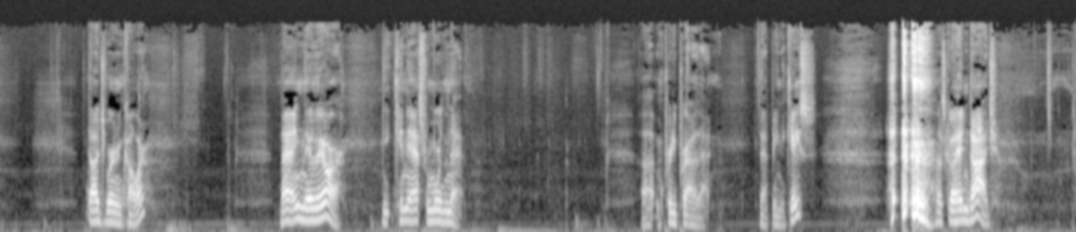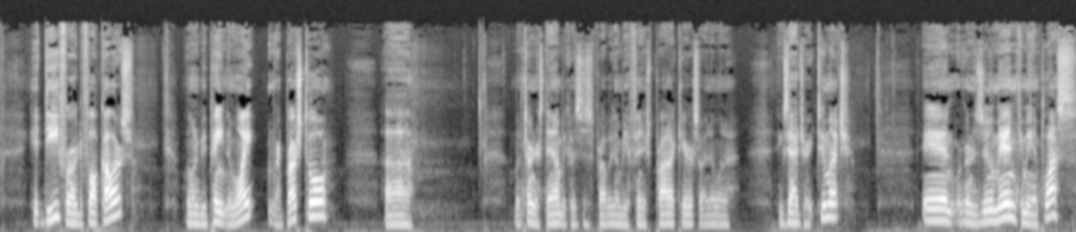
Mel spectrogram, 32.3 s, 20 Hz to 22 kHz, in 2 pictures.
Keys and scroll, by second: 17.5 d, 29.9 super+=.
